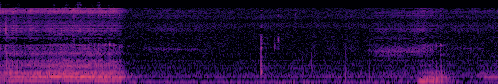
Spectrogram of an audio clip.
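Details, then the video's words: Max the Labrador Retriever asleep and snoring. A loud, rough, drawn-out snore fills the first second, then near-silence with small clicks, then a short low snort near the end. "Max the Labrador snoring"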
